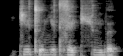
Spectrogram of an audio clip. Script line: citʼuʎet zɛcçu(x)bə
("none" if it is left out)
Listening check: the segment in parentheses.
ŋ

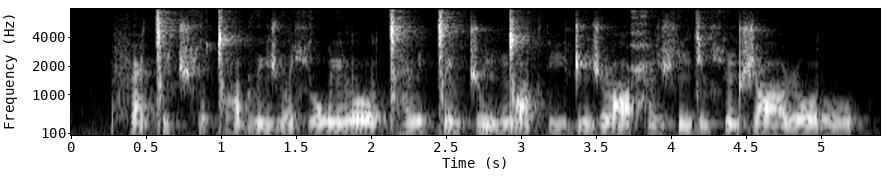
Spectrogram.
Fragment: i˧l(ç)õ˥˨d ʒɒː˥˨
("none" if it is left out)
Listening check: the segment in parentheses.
ç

